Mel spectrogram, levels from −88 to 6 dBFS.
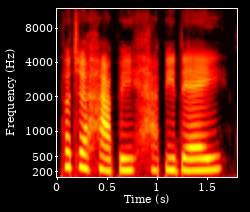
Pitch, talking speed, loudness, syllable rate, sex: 240 Hz, 165 wpm, -20 LUFS, 4.3 syllables/s, female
